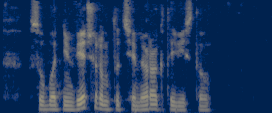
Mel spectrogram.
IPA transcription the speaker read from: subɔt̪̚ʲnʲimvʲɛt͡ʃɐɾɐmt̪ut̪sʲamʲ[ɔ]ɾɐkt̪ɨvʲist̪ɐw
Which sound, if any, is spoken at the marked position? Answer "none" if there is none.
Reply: ɔ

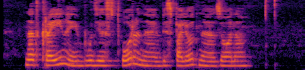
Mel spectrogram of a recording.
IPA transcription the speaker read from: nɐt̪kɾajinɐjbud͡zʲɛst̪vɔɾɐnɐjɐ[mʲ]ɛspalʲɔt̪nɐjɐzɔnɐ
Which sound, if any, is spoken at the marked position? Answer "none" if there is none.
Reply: bʲ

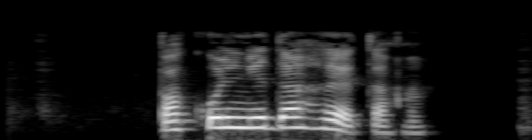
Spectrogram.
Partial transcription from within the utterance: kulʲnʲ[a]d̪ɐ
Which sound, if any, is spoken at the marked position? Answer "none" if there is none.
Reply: ɛ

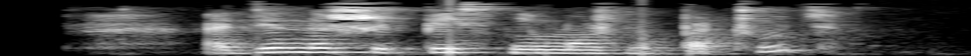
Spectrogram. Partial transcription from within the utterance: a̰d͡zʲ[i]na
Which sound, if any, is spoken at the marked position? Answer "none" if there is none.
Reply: ɛ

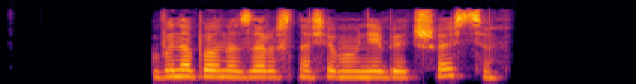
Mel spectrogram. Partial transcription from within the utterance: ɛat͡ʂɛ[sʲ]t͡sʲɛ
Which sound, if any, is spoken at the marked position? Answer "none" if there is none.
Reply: sʲ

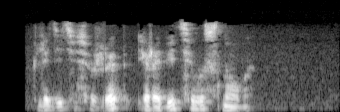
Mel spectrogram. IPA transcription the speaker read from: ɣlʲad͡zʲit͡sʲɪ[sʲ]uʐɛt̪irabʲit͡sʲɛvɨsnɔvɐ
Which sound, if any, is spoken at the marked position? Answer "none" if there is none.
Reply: sʲ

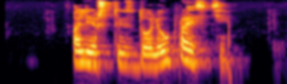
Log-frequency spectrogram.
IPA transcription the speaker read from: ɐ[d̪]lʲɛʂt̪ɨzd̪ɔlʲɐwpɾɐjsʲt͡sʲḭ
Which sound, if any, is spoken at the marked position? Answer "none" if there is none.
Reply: none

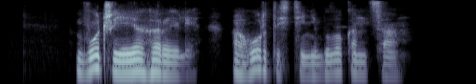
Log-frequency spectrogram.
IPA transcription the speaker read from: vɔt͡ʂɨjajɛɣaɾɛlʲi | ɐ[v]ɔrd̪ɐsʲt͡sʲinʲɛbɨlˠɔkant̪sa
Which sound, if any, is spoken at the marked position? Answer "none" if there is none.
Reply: ɣ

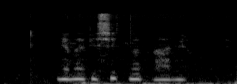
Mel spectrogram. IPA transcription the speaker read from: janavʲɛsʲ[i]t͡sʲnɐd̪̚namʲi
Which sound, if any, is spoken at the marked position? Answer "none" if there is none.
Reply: i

